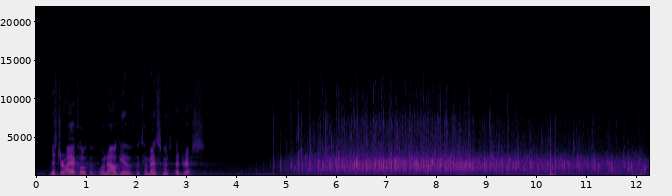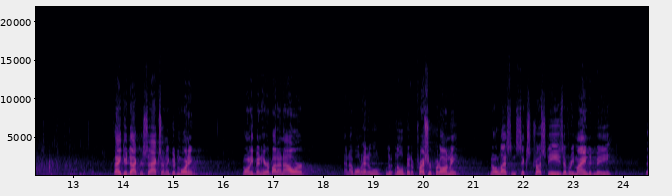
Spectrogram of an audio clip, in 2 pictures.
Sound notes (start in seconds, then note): 4.6 applause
